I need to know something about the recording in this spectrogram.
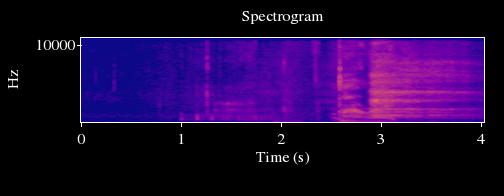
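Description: About a second of near silence, then a few faint ticks over low outdoor background noise. About two and a half seconds in, a man lets out a drawn-out, sighing "alright" that falls in pitch and fades.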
